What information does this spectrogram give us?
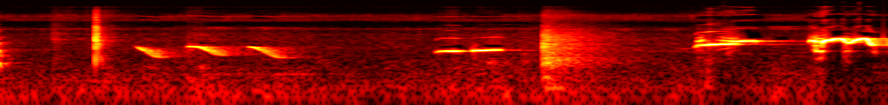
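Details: White-rumped shama masteran song for stirring other shamas: three descending slurred whistles, sharp clicks, a short steady whistle pair, then rising warbled whistles.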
